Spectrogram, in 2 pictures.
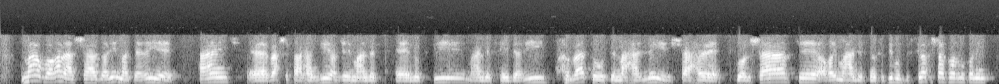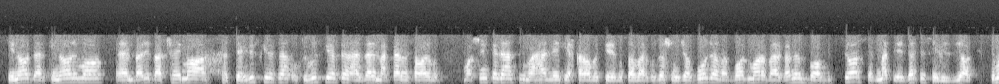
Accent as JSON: {"language": "Persian", "country": "Afghanistan", "first_language": "Dari", "said": "زبان دری، زبان مادری ما را حفظ کرده در دنیای مهاجرت"}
